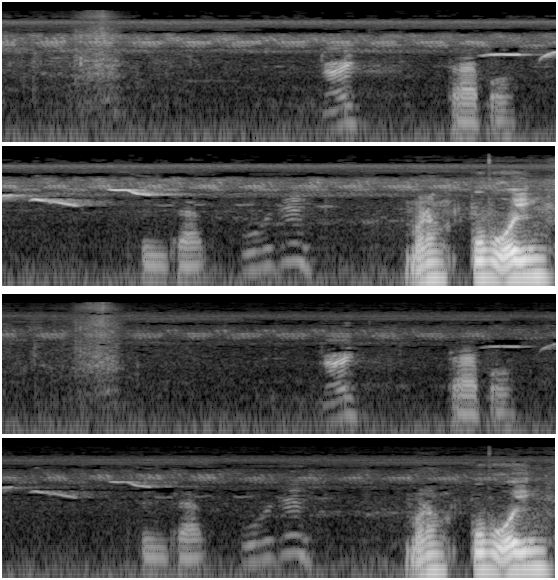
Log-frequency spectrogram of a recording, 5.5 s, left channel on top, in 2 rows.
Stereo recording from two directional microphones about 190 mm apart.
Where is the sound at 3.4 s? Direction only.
40° left (ahead or behind).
